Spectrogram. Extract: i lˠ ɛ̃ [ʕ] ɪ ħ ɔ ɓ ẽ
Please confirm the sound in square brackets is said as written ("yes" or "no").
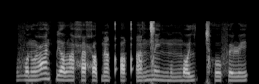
no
